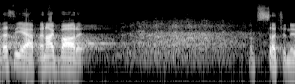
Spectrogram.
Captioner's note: audience laughing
